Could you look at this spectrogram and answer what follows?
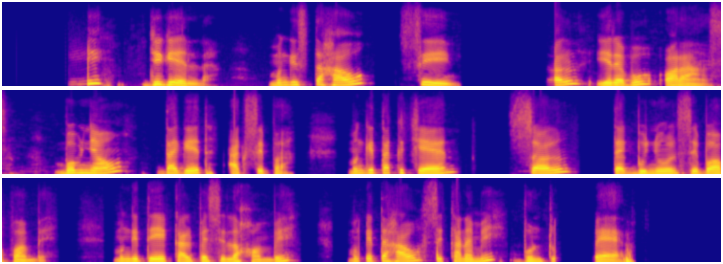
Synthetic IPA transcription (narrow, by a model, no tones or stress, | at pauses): i | ɟiɡeːnlɐ̰ | məŋɡitɐxɐw | siːɲ | sɔljiɾɛbuɔɾãns | bumɲɐw | dɐɡitɐ̰ksipːɐ̰ | məŋɡitɐkːət͡ʃɛːn | sɔl | tɛk̚buɲulsibɔpɔmbḭ | məŋɡitɛːkɐlpɛsilɐxɔmbi | məŋɡitɐxɐwsikɐnɐmibuntu | bɛːɾ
